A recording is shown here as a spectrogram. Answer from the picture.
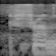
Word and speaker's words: Fromm: So you had these people, and Erich Fromm spelled with two M's, like from, like how we would say to and from. It's from, but with a second M, and he was a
